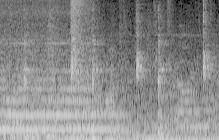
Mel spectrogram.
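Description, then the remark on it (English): A train rolls steadily along the rails with a constant low rumble, a faint tonal hum, and intermittent clacks of wheels passing over track joints, heard from inside the carriage on Walt Disney's train ride home from New York. “On the train ride home from New York, Disney was furious.”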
